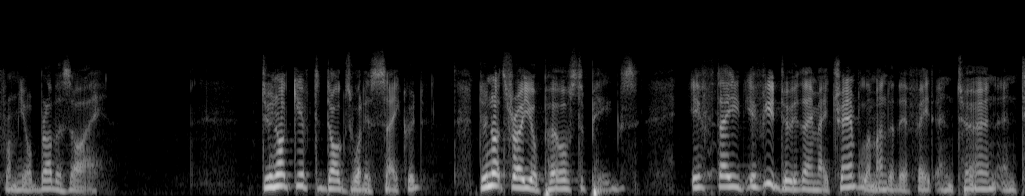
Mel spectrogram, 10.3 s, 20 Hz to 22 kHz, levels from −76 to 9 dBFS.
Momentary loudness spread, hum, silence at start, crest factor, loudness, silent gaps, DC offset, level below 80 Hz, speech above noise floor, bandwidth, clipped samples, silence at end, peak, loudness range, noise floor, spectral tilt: 14 LU; none; 0.05 s; 20 dB; -22 LUFS; none; under 0.1%; -42 dBFS; 46 dB; 6.8 kHz; under 0.1%; 0 s; -2 dBFS; 4 LU; -67 dBFS; -8 dB/octave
